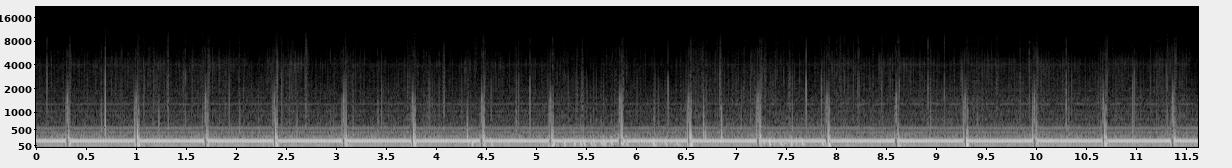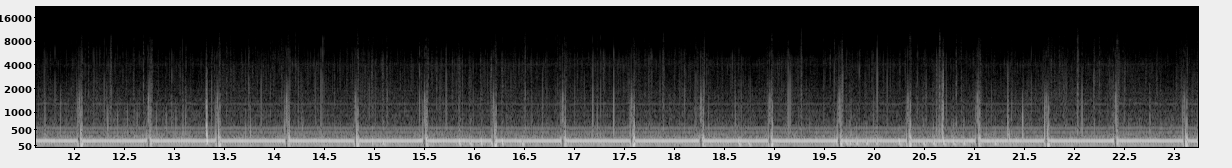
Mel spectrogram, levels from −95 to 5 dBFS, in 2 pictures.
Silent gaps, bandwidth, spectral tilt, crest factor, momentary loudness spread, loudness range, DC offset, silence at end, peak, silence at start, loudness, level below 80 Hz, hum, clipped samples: none; 2.5 kHz; -12.5 dB/octave; 14 dB; 1 LU; 0 LU; under 0.1%; 0 s; -6 dBFS; 0 s; -21 LUFS; -32 dBFS; 60 Hz at -30 dBFS; under 0.1%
